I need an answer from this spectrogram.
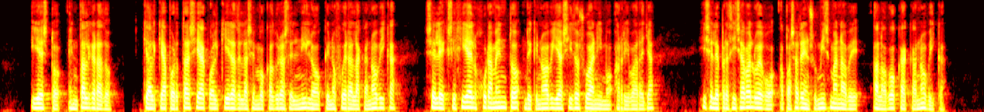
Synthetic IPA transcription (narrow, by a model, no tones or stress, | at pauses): ie̞st̪o̞e̞nt̪alɣɾað̞o̞ | ke̞alke̞apo̞ɾt̪ase̞akwalkje̞ɾaðe̞lase̞mbo̞kaðuɾazðe̞lnilo̞ke̞no̞fwe̞ɾalakano̞βika | se̞le̞ːksixiaelxuɾamẽ̞nt̪o̞ðe̞ke̞noaβ̞iasiðo̞suanĩmo̞ʔariβ̞aɾaʎa | ise̞le̞pɾe̞θisaβalwe̞ɣ̞oapasaɾe̞nsumizmanaβe̞ | alaβo̞kakano̞βika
